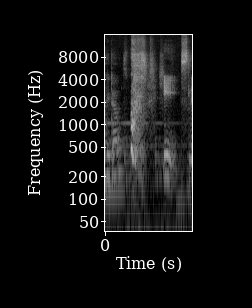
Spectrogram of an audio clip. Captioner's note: chuckles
